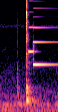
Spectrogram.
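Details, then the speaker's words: Samsung electric dryer: one sharp click with short ringing tone when start is pressed, then nothing, drum never spins; sounds like board relay but thermal cut-off on blower housing suspected. "so we're gonna dig in to see what that is it sounds almost like the relay on the board but i think it's a thermal cut off which is located on the blower housing"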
